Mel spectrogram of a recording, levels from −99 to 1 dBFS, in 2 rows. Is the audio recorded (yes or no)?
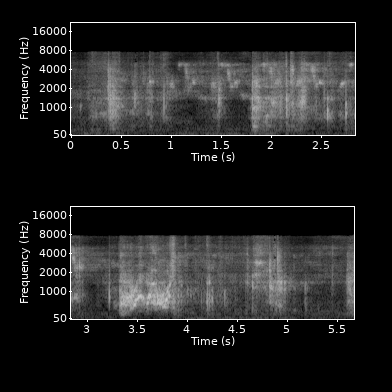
no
